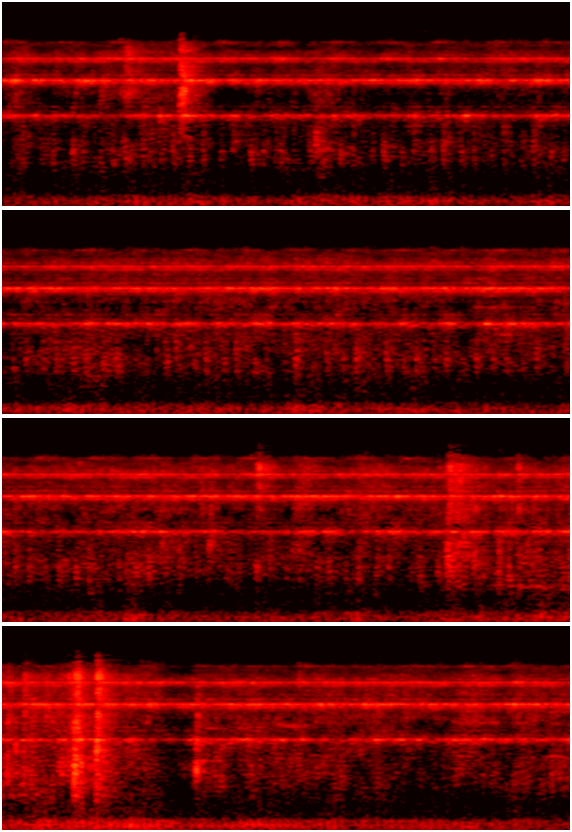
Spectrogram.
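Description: Steady high-pitched insect drone, several thin pitches held together without a break, with a few soft clicks and rustles, the loudest about twelve seconds in.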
